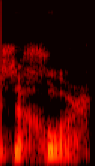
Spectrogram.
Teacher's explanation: This is a short O, Zechorna, because the accent is on the last one. So this is a closed, unaccented syllable. Instead of reading Zechar, we read Zechor.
